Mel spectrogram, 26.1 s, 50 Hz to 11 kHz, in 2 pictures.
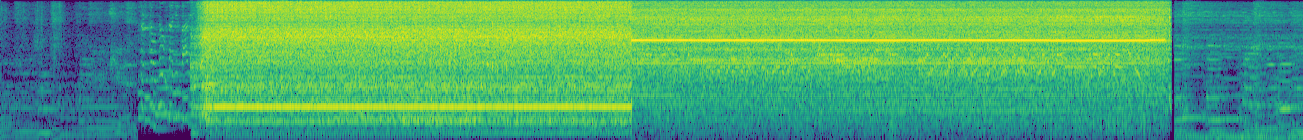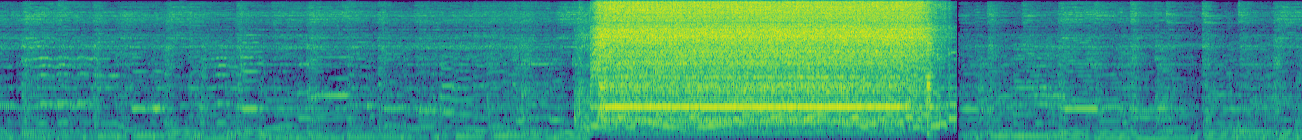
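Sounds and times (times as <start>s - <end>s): metal lathe whining: 1.9s - 11.7s, 18.8s - 22.6s.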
